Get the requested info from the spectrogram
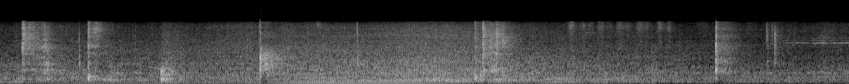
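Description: Metal slotted skimmer clinking and scraping against a large steel pot as boiled spleen is lifted out and pressed into a bread roll: several sharp clinks at uneven intervals.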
